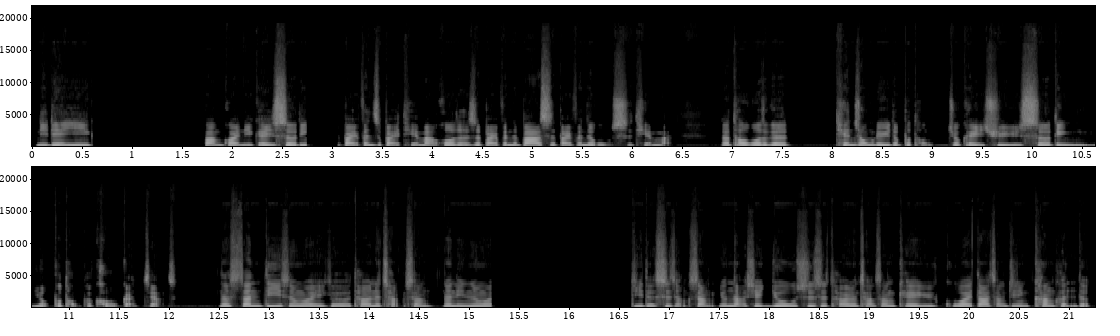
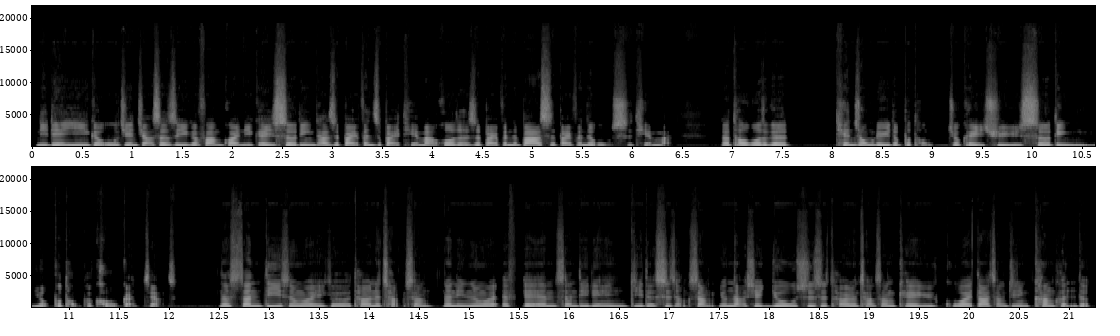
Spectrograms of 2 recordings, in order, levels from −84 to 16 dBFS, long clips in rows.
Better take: second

